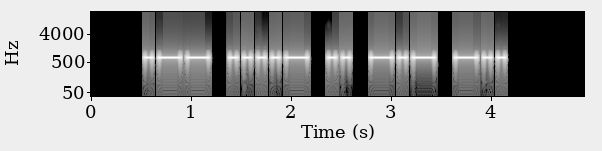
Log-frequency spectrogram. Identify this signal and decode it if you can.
Morse code, heard as a keyed tone, about 17 wpm, 700 Hz. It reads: W4IKD
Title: USA Call Signs - 5 Characters - Repeated 2x - 17wpm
